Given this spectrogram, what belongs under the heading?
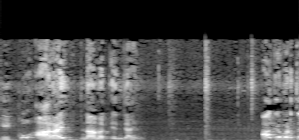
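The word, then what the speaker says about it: EcoRI: इको आर आई पढ़ना है, इको राई नहीं पढ़ना है।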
